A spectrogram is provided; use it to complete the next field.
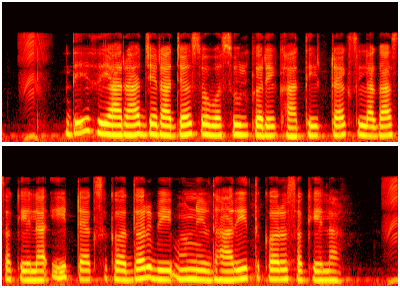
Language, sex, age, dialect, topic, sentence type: Bhojpuri, female, 18-24, Western, banking, statement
